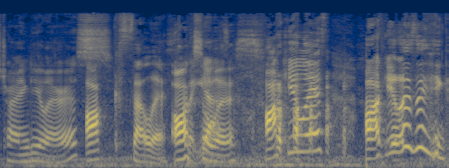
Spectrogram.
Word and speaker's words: Oxalis: So, okay, so one of your favorite houseplants is the Oculus triangularis. Oxalis.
